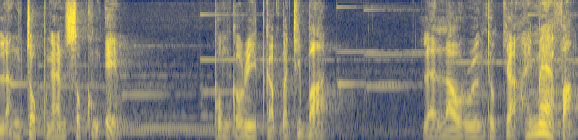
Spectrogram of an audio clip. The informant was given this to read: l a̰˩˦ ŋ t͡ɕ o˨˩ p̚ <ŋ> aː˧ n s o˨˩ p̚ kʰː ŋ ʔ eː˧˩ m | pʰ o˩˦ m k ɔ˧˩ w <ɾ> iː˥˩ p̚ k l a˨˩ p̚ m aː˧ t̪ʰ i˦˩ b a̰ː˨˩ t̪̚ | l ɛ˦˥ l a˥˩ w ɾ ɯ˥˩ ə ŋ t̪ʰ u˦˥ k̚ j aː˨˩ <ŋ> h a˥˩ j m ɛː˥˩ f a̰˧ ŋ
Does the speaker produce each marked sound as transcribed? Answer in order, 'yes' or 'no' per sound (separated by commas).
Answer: yes, yes, yes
